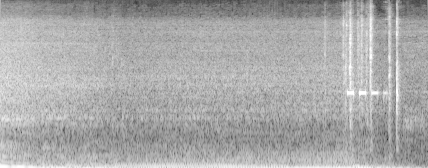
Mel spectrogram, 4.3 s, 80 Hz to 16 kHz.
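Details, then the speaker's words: 5th-gen Honda Prelude free-revving in place, fuel pressure 45 psi at idle rising almost to 50, before fuel pump replacement: steady deep engine note, smooth and even with no misses or knocks when held up; revs freely and healthy. "Well, just idling and revving it, it does like it's supposed to. 45 when you rev it. Fuel pressure increases almost up to 50."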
